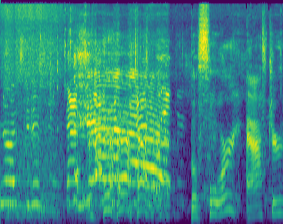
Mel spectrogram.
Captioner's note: laughing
